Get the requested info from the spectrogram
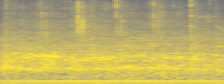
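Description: Concert crowd noise with scattered calls, over a steady low drone held from the band's stage amplifiers.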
